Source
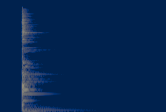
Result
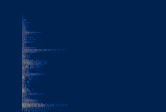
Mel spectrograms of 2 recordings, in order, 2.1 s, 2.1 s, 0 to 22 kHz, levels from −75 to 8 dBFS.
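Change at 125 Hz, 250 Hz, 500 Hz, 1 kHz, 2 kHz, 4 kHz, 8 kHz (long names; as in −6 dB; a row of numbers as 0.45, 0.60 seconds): −13.5, +4.5, −11.5, −11.0, −3.0, −5.0, −19.5 decibels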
